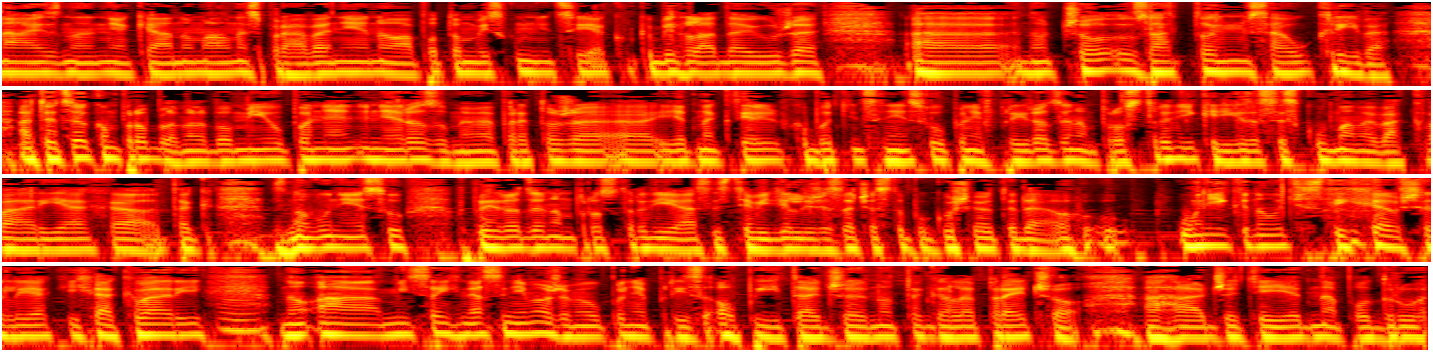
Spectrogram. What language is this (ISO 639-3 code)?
slk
